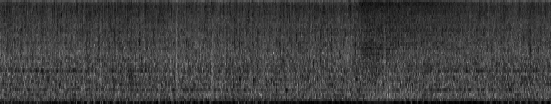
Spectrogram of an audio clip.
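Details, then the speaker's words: Sump pump discharge into a gravity transfer tank with a larger outlet pipe: constant rushing gush with a rough, gurgling hiss as air is sucked into the drain line with the water. "there's sucking air out of there you can hear it"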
